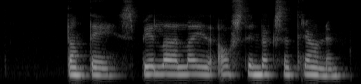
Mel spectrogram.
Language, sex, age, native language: Icelandic, female, 18-19, Icelandic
